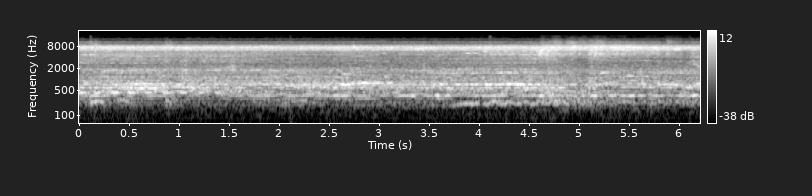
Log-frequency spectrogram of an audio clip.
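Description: Cartoon soundtrack sound effects: a steady rushing, machine-like noise with music underneath, played through a television speaker.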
